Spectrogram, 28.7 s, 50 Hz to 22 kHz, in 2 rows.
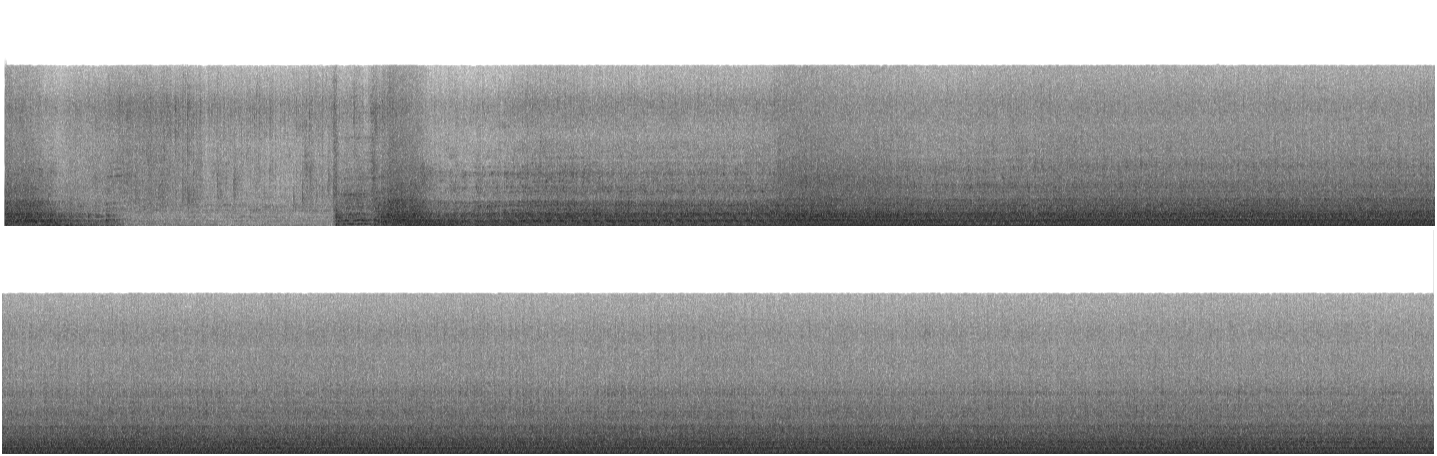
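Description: Straight-piped 1978 Ford 460 big-block V8, with no mufflers, in a JetCraft jet boat run on its trailer. It fires up about three and a half seconds in, revs up and back briefly around eight seconds, then idles steadily at a slightly raised speed.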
